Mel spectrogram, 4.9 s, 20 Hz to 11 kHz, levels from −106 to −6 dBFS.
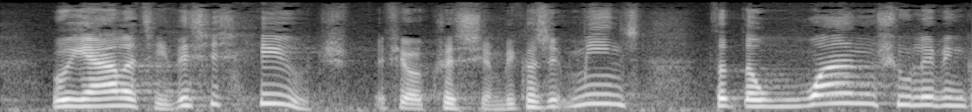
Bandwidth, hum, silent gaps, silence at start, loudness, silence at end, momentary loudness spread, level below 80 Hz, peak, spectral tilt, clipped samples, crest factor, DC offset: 10 kHz; none; none; 0.05 s; -20 LUFS; 0 s; 12 LU; -50 dBFS; -2 dBFS; -5 dB/octave; under 0.1%; 18 dB; under 0.1%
